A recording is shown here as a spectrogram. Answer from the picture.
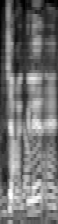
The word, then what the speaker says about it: Juggler: Juggler. La pronuncia corretta.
